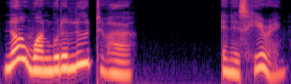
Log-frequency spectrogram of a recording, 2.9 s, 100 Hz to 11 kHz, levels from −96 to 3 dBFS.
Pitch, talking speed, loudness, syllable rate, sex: 235 Hz, 185 wpm, -17 LUFS, 6.5 syllables/s, female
